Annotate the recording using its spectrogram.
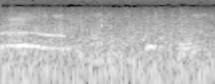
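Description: A high-pitched shouted call from a voice at the ballfield, held for about two-thirds of a second and falling slightly in pitch, followed by faint scattered voices.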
